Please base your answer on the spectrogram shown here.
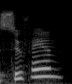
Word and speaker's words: Sufjan: Is it Sufan? I think so. Sufjan I was Stevens?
